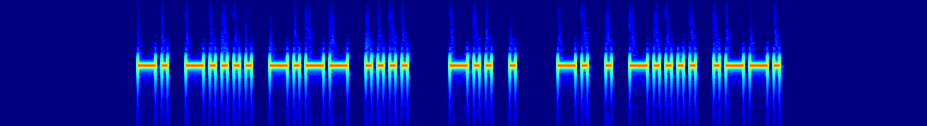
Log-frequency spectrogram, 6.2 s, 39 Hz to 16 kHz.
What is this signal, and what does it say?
Morse code, heard as a keyed tone, about 30 wpm, 700 Hz. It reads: N6YH DE NE6P
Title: USA Callsign DE Callsign - 4 Characters - 30wpm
